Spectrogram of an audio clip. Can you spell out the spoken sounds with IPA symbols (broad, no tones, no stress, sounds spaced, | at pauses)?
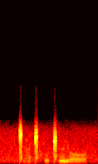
ɡ͡ǁ a ǁʰ o ǁ ə̃ ɾʲ ɔ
